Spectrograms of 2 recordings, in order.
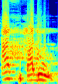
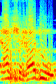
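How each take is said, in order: First: The word is said with an 's' sound. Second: The word is said with an 'sh' sound. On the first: "শিনের জায়গায় তিনি সিন উচ্চারণ করতেন" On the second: "তিনি আশহাদু এটা বলতে পারতেন না"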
